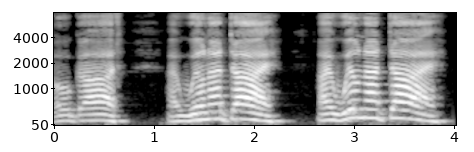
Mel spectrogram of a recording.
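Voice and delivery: loud, slow, anguished refusal to die; desperate cry. Retold or imitated. Dying wicked man crying to God, loud anguished refusal. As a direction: cry out against death, pleading to God. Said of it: "always shrieking".

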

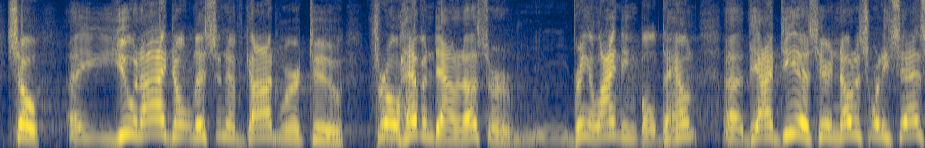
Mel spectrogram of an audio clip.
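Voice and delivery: preacher building to a high, loud climax; full-force preaching. Acted. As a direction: drive the point home to the congregation.

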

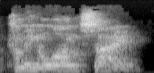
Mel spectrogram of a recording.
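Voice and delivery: normal talking voice

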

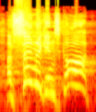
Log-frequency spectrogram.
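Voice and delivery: high, loud cry of guilt; anguished cry. Acted. David confessing to Nathan, high loud cry. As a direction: cry it out, broken by sin.

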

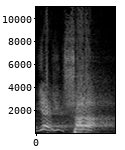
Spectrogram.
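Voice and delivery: high loud mock snap; preacher voicing his wife telling the kids to shut up, loud; wife snapping at kids. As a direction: bite back at the kids as the sick wife. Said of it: "My kids will tell you".

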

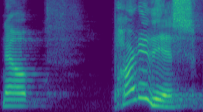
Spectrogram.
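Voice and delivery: usual speaking voice

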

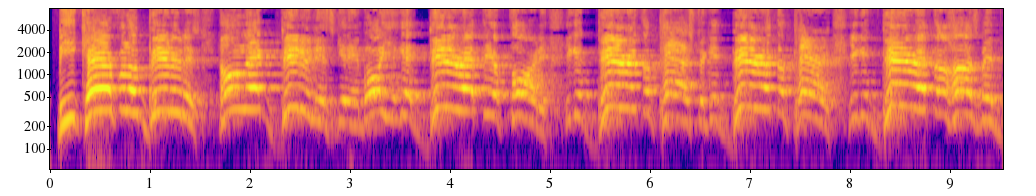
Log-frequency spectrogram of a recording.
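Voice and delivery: high, loud, fiery preacher's cry; a pulpit shout that rises and rises; full-force preaching. Acted. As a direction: preach it hard to the back pew.

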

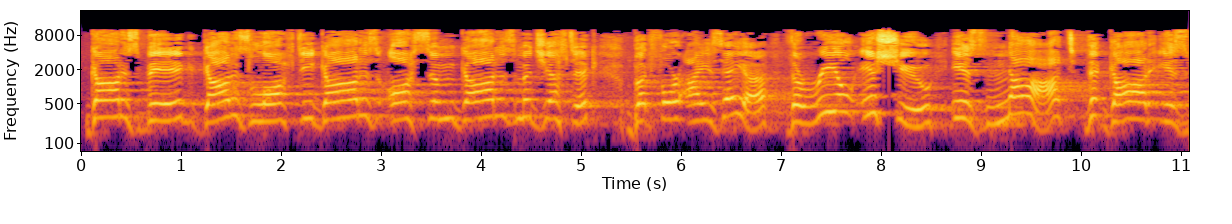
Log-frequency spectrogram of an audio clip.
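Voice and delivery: rising sermon proclamation; emphatic preaching. Acted. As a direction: declare each line like a herald.

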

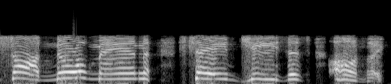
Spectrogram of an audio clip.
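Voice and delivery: loud, high ringing sermon voice; preacher building to the climax; fervent preaching. Real, not acted. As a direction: drive it home to the congregation. Preacher at full force.

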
